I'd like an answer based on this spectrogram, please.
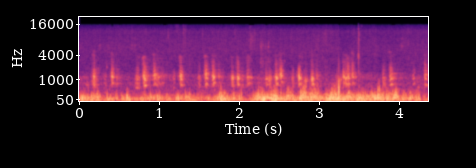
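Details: Frogs waking in a pond as spring nears, sounding like crows at first: short, grating croaks about two per second, irregular and overlapping from multiple animals, over a low continuous rumble.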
